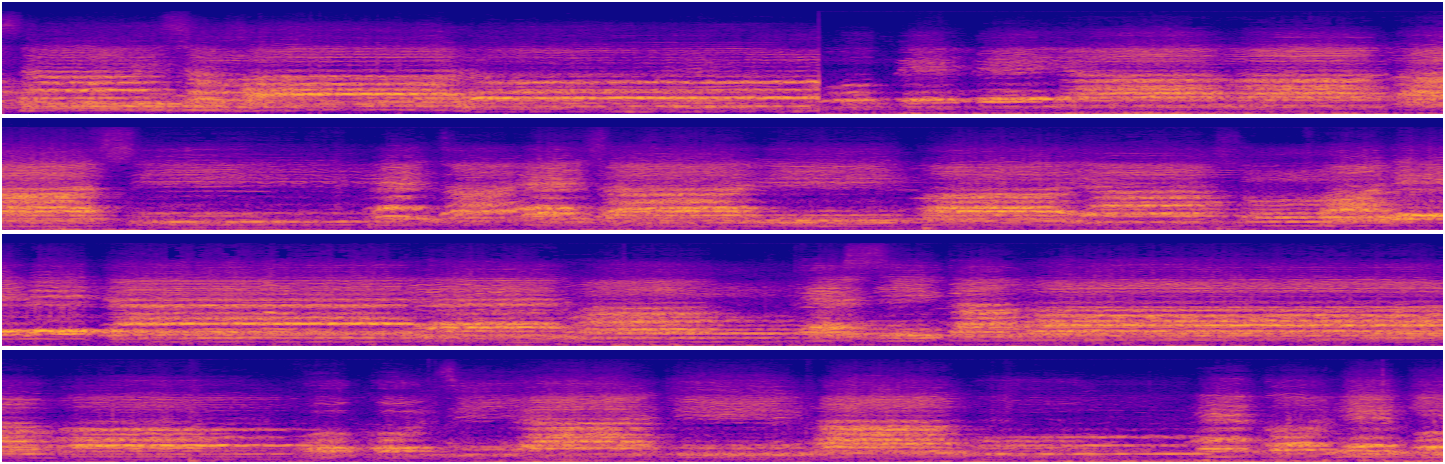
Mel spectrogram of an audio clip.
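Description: Large church choir singing a hymn together, phrase after phrase, with brief breaks between the lines.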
